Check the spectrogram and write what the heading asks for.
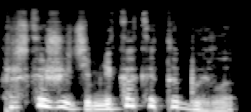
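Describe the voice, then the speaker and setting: A man voicing a fretful, hungry middle-aged woman in a pleading falsetto. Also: wildly swooping pitch, a little fast, husky, full character voice. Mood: hushed.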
